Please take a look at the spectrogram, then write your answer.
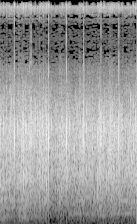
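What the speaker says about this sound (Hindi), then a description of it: "एक बार इसी बात के लिए ताली हो जाती है" An audience at a Hindi poetry gathering gives a brief burst of dense, steady clapping, loud and close, with no voices over it.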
